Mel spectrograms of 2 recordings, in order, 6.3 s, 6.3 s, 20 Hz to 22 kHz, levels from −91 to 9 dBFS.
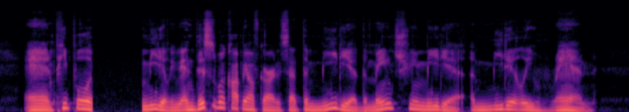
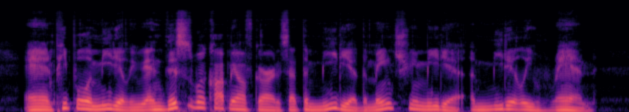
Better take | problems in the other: second | audio freezing; at 1 s

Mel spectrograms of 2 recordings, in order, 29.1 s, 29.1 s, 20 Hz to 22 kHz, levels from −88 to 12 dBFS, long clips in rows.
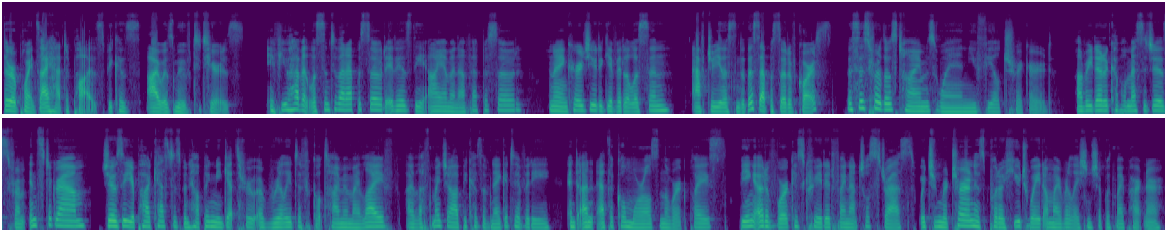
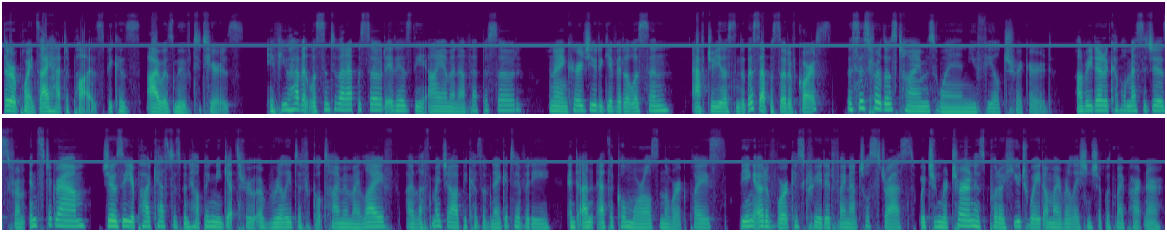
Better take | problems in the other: first | high-pitched whine; noticeable; throughout; 4.5 kHz, 15 dB below the speech

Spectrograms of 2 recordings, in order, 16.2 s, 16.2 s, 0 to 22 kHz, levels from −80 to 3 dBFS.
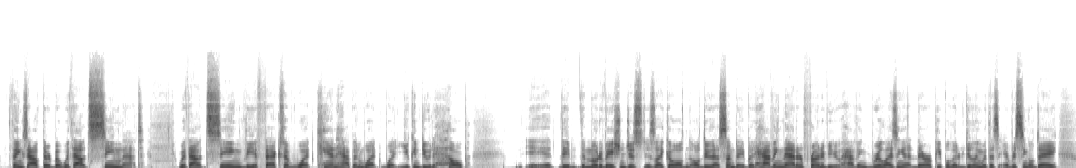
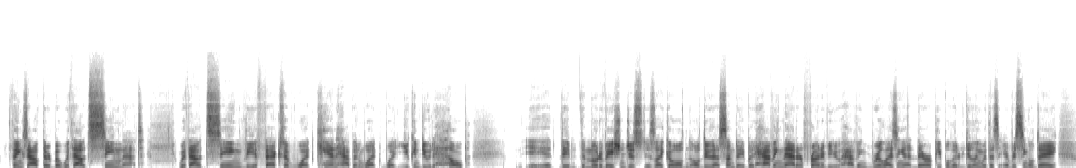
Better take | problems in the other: first | thin; very; fading below 550 Hz

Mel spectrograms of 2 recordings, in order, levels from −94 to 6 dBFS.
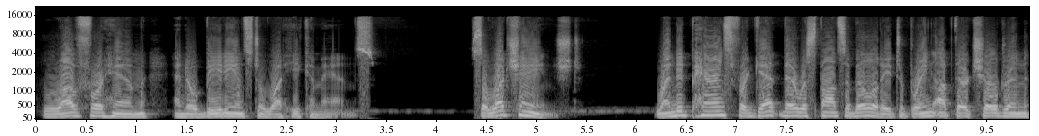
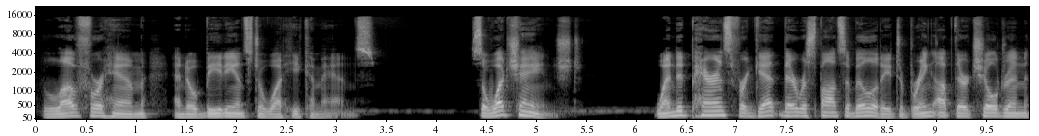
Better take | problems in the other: second | distortion; heavy; 16% of the sound clipped

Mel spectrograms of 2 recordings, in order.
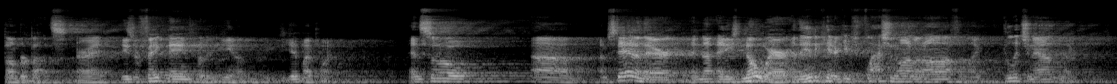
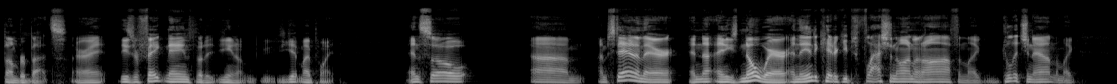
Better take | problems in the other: second | room echo; slight; dies away in 2.1 s // off-mic speech; somewhat distant

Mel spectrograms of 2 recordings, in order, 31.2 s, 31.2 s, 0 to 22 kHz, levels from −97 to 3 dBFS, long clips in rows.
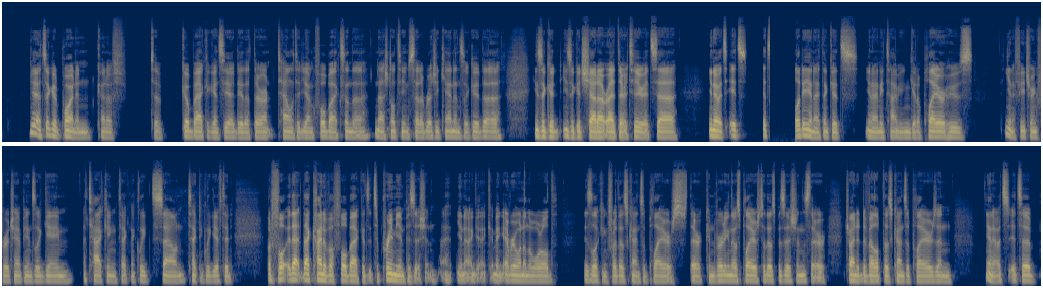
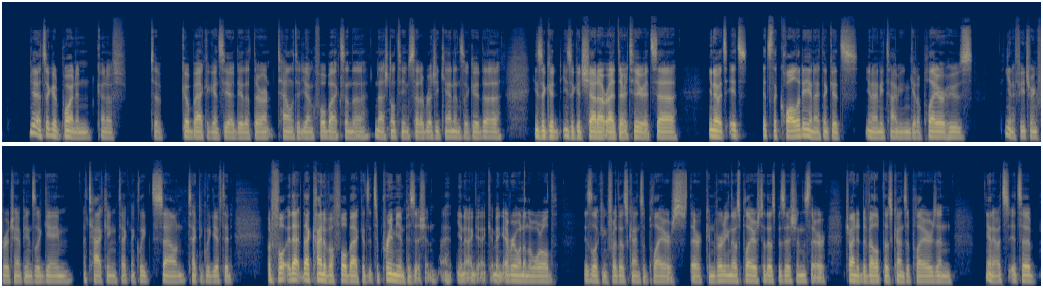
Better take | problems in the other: second | audio cutting out; at 12 s

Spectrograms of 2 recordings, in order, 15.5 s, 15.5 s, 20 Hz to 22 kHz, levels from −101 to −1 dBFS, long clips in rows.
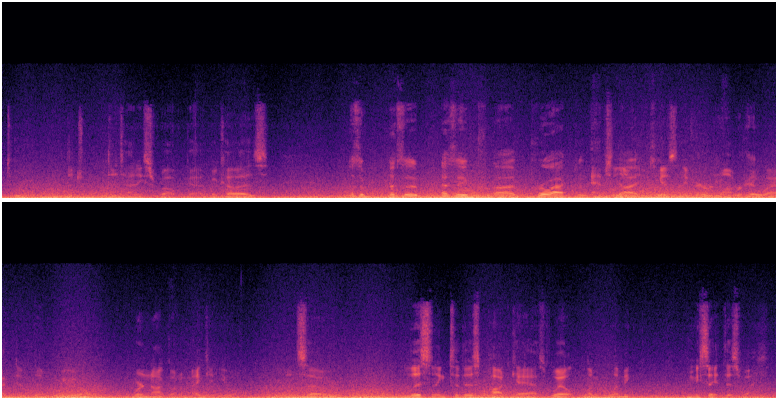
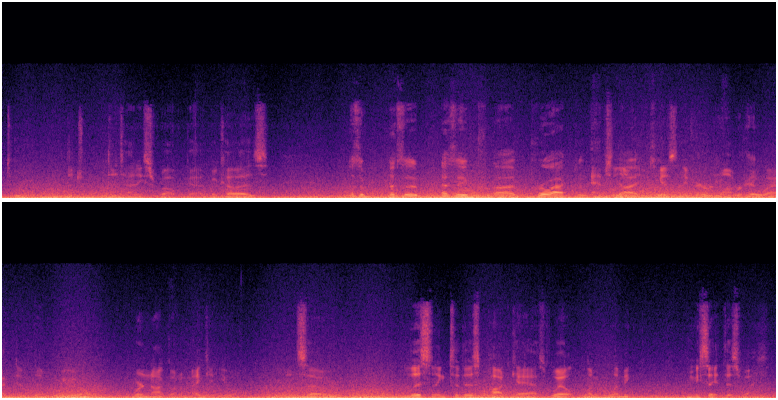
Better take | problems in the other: neither | wind noise on the microphone; heavy; 2 dB below the speech; the same in both

